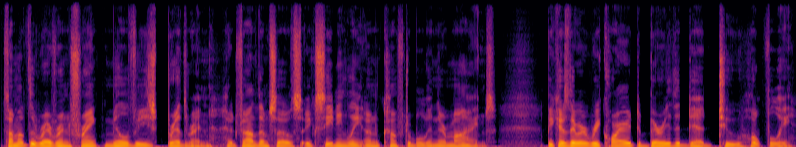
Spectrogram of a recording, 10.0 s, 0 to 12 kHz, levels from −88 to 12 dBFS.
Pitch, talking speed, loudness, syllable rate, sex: 115 Hz, 150 wpm, -18 LUFS, 5.2 syllables/s, male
